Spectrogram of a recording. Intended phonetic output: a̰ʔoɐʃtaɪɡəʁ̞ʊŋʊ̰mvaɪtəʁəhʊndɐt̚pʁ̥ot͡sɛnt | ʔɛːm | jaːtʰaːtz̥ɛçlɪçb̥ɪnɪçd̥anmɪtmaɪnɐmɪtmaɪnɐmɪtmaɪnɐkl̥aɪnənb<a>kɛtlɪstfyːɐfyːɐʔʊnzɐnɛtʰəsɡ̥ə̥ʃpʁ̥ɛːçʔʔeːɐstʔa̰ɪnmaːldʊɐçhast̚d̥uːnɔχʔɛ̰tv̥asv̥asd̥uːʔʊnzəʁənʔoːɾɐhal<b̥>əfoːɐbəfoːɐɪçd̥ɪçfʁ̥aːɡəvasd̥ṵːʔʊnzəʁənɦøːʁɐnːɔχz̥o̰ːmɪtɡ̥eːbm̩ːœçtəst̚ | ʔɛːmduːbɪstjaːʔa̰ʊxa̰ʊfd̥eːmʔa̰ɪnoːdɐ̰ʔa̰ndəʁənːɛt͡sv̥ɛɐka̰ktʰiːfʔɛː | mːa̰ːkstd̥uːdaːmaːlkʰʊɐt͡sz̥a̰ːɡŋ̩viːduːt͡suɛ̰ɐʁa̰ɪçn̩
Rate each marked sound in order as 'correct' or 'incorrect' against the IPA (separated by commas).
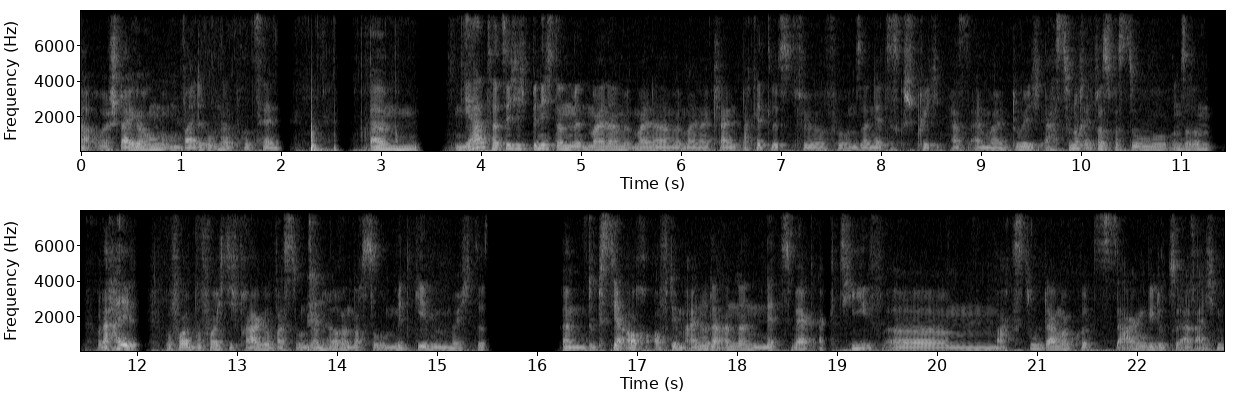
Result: correct, correct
